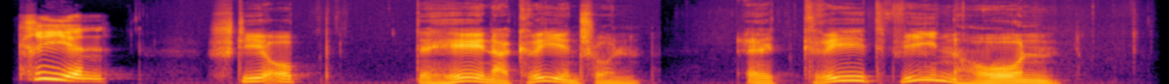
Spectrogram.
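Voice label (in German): "kriehen", wittlicher woerterbuch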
